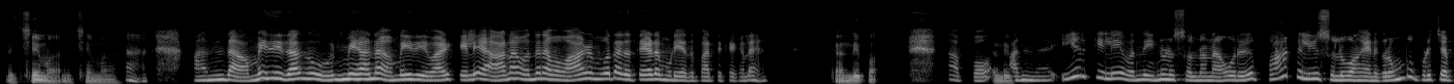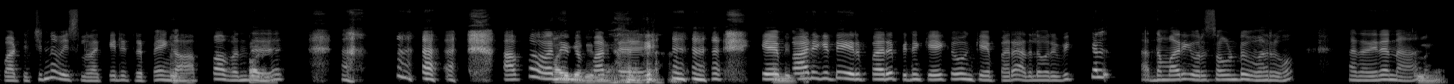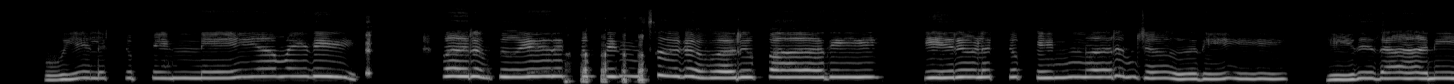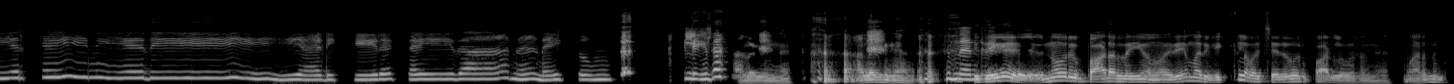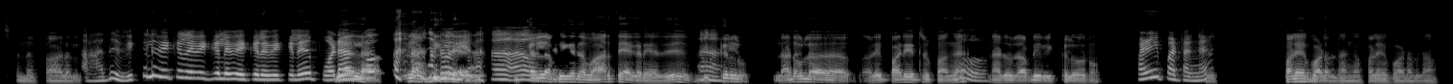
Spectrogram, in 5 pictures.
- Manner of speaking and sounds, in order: laughing while speaking: "அஹ. அந்த அமைதி தாங்க உண்மயான … தேட முடியாது பாத்துக்கோங்களேன்!"; tapping; laugh; laugh; laughing while speaking: "அப்பா வந்து, இந்த பாட்ட கே பாடிக்கிட்டே இருப்பாரு. பின்ன கேட்கவும் கேட்பாரு"; laugh; singing: "புயலுக்குப் பின்னே அமைதி, வரும் புயலுக்கு … கை தான் அணைக்கும்"; hiccup; laughing while speaking: "அழகுங்க, அழகுங்க"; hiccup; laughing while speaking: "இல்லைங்களா? அ நன்றிங்க"; laughing while speaking: "அந்த மாதிரியா?"; unintelligible speech
- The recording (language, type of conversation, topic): Tamil, podcast, இயற்கையின் அமைதியிலிருந்து நீங்கள் என்ன பாடம் கற்றுக்கொண்டீர்கள்?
